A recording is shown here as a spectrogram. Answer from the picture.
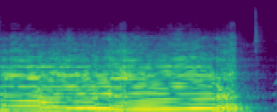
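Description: A loud, distorted rock keyboard plays thick sustained chords that shift a few times, then the sound drops off sharply near the end. No voices are heard.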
